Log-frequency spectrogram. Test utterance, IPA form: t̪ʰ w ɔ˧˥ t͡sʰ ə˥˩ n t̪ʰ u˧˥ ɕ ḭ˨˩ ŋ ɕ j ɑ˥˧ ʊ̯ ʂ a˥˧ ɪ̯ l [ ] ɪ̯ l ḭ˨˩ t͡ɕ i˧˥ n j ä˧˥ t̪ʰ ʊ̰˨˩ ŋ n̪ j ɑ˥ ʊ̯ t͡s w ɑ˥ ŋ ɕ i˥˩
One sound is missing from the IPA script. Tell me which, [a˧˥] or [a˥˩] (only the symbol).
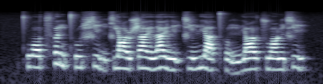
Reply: a˥˩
